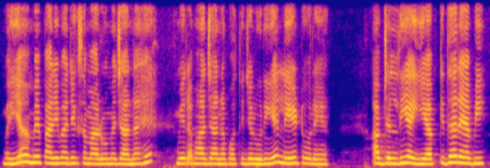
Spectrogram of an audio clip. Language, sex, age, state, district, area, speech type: Hindi, female, 45-60, Rajasthan, Jaipur, urban, spontaneous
